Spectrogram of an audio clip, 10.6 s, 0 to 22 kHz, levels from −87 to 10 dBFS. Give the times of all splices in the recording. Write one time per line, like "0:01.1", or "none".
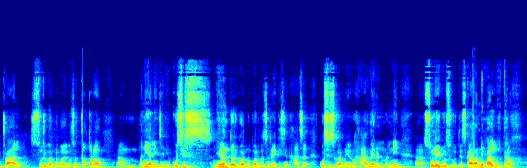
0:01.6
0:09.5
